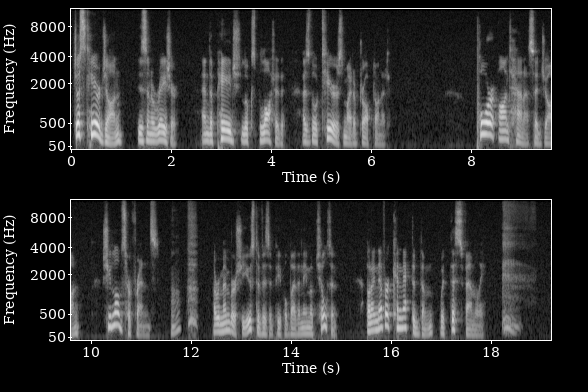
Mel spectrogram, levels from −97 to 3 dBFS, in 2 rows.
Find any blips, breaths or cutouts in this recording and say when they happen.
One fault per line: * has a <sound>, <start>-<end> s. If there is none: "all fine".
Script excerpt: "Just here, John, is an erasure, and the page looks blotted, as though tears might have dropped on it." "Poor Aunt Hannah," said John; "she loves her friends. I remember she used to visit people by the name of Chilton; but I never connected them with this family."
* has a breath, 11.6-12.2 s
* has a throat clearing, 18.2-18.9 s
